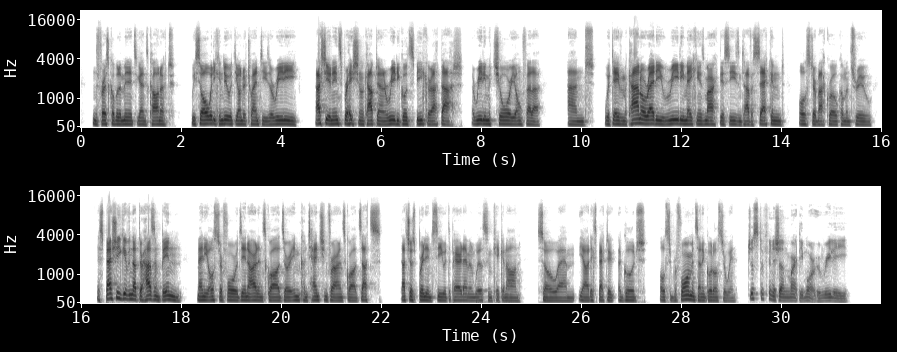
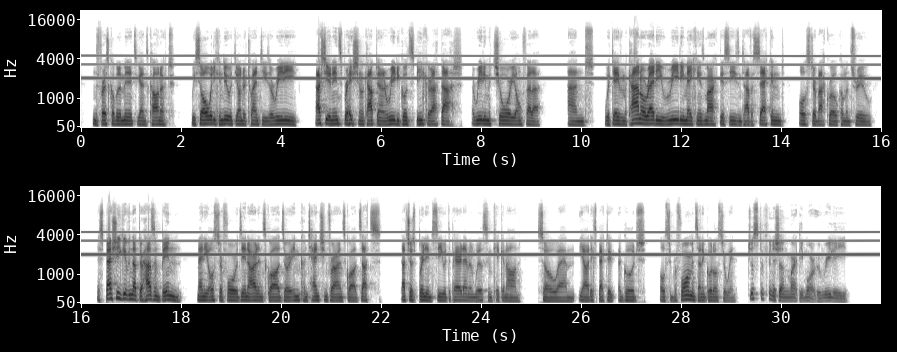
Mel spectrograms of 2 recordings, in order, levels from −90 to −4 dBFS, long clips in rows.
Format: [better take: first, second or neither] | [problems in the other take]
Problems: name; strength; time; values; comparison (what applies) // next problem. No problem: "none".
first | high-pitched whine; loud; throughout; 2 kHz, 7 dB below the speech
